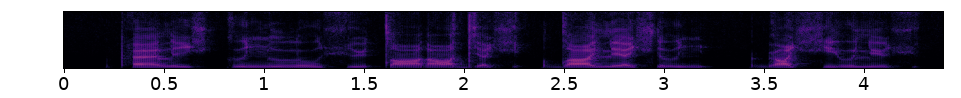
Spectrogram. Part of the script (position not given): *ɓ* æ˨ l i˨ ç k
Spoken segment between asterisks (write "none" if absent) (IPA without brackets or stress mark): pʰ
